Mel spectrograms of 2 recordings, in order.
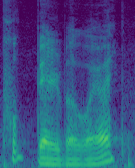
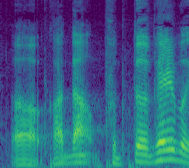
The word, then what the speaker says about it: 풋 밸브: 흡입관이고, 그 다음에, 이 부분을, 흡입구를, 자, 영어로 발음상은 풋 밸브고요. 그래서, 푸트 밸브 이렇게 쓰시는 분도 많죠.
